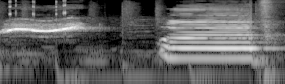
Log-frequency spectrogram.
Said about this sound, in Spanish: Y en eso escuchas un chiflido.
